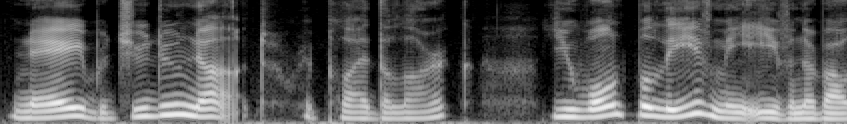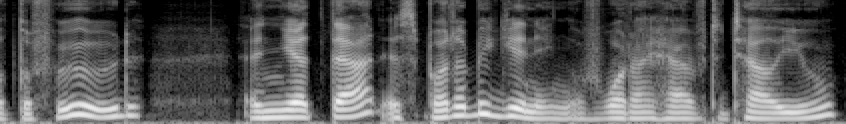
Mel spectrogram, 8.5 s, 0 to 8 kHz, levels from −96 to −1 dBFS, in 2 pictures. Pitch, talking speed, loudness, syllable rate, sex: 175 Hz, 215 wpm, -16 LUFS, 5.0 syllables/s, female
